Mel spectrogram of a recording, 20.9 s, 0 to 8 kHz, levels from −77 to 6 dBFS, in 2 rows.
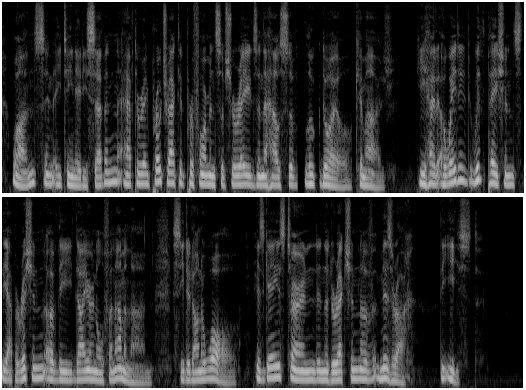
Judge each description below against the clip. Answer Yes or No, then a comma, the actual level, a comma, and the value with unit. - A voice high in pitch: No, low, 135 Hz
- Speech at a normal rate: No, slow, 120 wpm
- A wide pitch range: No, average, 3.0 semitones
